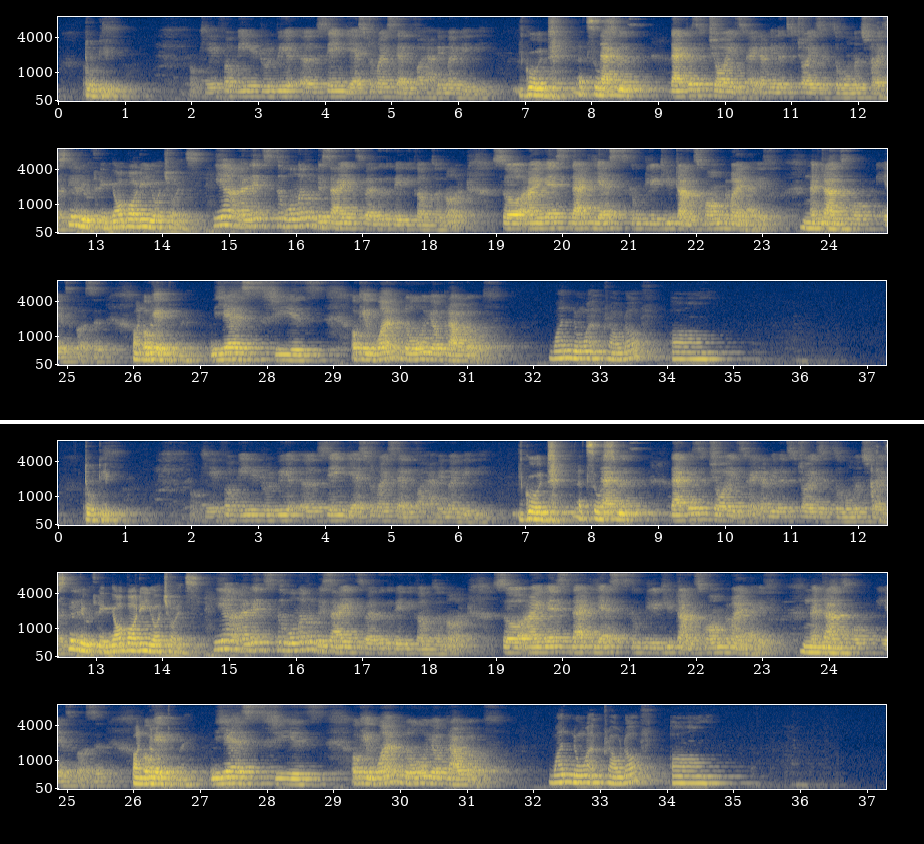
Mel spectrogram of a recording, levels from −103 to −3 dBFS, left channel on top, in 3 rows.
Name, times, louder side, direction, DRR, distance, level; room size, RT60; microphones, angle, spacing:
voice 1, 0.4-0.8 2.2-2.3 6.8-8.5 12.2-14.5 23.6-24.2 26.0-26.8 32.2-33.6 34.1-34.6, right 1 dB, 90° right, 6 dB, 0.8 m, -19 dB
voice 2, 2.0-6.4 8.1-8.5 9.2-12.8 14.7-23.1 23.5-26.5 27.2-28.6 28.9-31.3, left 1 dB, 45° left, -8 dB, 1.6 m, -22 dB
8.9 x 7.8 x 2.4 m, 1.2 s
head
